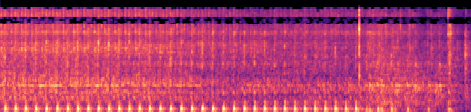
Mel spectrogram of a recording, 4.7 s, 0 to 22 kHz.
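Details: New Classic 350 at pre-delivery inspection: steady, evenly spaced single-cylinder thump at a relaxed idle with no knocking or misfires, then it fades; normal healthy engine.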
